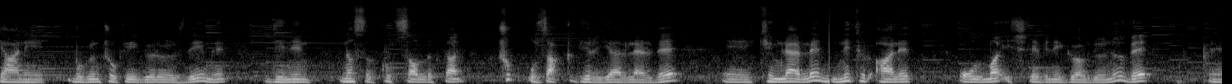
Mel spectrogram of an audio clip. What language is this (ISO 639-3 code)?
tur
